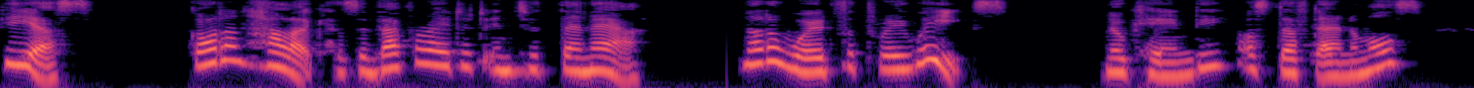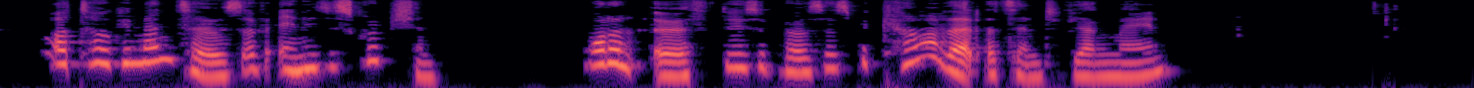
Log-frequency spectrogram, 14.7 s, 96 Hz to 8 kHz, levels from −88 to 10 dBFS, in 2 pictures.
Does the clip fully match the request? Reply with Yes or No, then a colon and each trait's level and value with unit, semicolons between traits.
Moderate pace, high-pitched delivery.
Yes: average, 155 wpm; very high, 250 Hz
